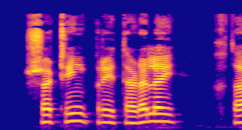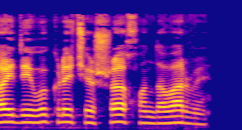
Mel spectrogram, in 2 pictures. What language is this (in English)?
Pashto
